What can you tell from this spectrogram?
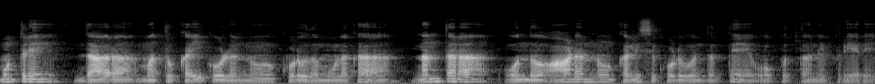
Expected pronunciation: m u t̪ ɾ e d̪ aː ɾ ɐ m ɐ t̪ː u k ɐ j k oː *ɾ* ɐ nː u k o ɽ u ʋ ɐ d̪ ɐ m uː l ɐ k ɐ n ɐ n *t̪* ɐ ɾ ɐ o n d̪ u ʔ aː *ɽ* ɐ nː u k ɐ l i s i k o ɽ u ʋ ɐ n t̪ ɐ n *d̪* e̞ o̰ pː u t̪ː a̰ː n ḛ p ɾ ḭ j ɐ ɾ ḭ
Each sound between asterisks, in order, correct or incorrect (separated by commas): incorrect, correct, correct, incorrect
